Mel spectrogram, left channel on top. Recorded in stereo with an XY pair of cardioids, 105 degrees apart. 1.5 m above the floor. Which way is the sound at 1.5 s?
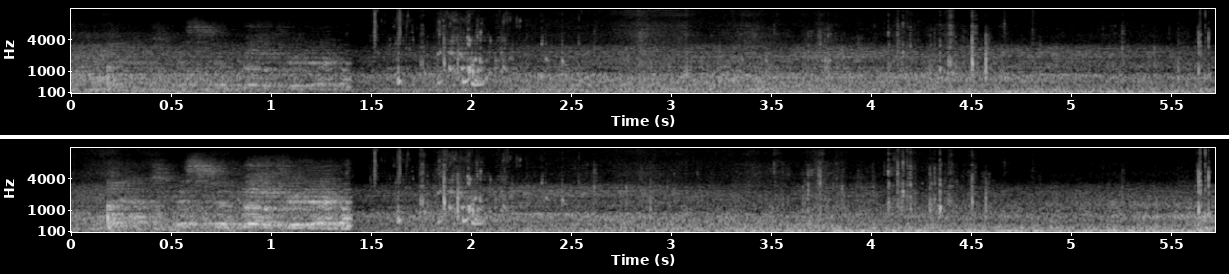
5° left.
